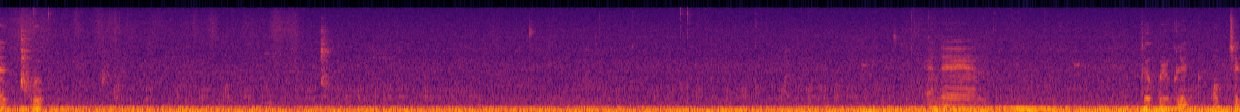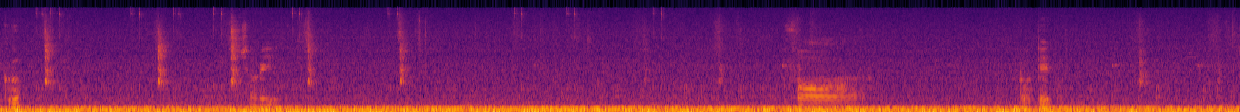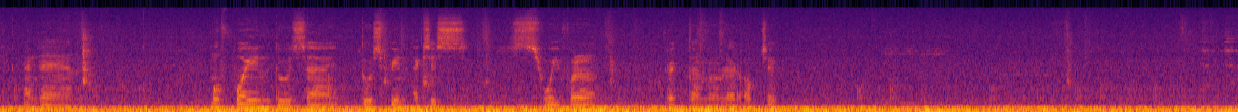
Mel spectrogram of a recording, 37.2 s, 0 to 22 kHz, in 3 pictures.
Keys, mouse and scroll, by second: 0.3 click, 1.1-2.5 drag, 5.9 ctrl+click, 6.8 click, 7.5-9.3 drag, 9.4 ctrl+scroll down 2, 9.9 ctrl+middle click, 10.3 click, 12.7 click, 13.7 click, 14.1 click, 14.5 click, 15.3 ctrl+click, 16.2 shift+click, 17.1 ctrl+g, 17.5 ctrl+click, 18.0 ctrl+click, 18.9 click, 25.5 click.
